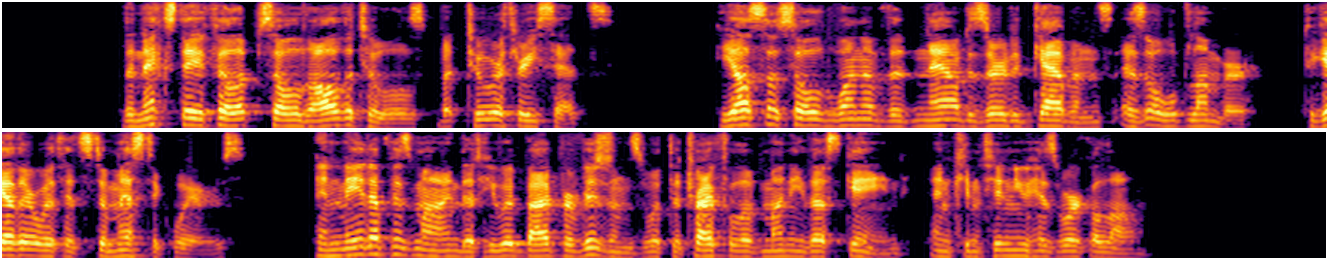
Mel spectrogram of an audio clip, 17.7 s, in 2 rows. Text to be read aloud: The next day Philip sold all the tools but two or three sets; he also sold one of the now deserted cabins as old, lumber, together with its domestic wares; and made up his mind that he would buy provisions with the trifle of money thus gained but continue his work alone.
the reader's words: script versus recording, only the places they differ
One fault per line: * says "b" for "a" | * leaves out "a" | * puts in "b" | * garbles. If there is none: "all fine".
* says "and" for "but"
